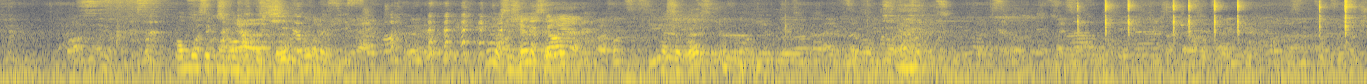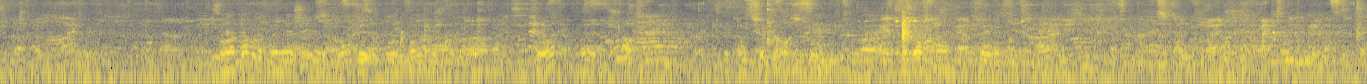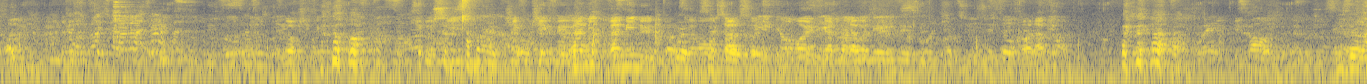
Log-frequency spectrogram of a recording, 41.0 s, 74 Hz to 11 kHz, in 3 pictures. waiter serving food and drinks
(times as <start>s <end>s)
10.7s 14.1s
